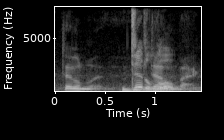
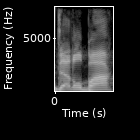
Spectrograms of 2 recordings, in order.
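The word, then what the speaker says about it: Dettelbach: nominate Steve Diddleback. Excuse me, I mispronounced your name. And it's still not Diddleback either. It's not Diddleback. It's Deadlewood. No, Diddlebach. Right? Oh, it is. Is it Deadlebach?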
